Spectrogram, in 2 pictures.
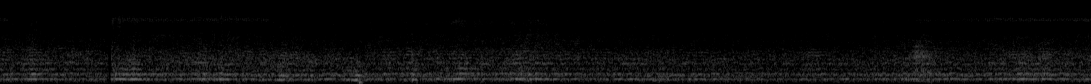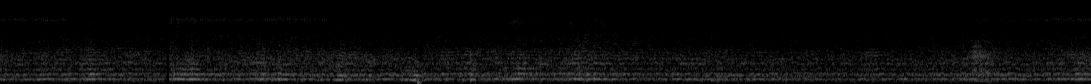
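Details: A honey bee, filmed close up while drinking honey, gives a soft, steady humming buzz. The buzz holds a constant low pitch throughout with a faint airy hiss, and occasional small clicks break in.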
